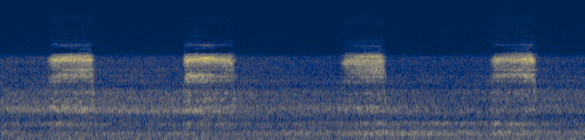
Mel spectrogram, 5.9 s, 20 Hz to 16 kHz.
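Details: Owl out on a porch at 1:53 AM, May 5, 2013, making four rasping, hiss-like screeches, roughly one every 1.5 seconds, each about 0.4 seconds long, over low background hiss.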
